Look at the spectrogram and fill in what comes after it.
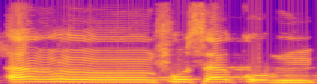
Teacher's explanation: نون ساکن کے بعد میں فا ہے، یہاں پر بھی اخفا ہی کا قاعدہ ہے، فا بھی حروف اخفا میں سے ایک حرف ہے اور نون ساکن کے بعد میں آ رہا ہے۔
